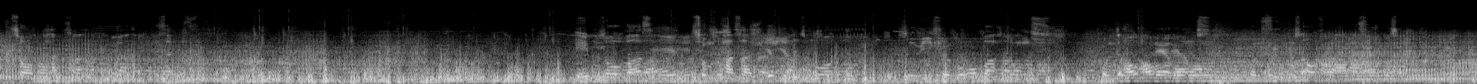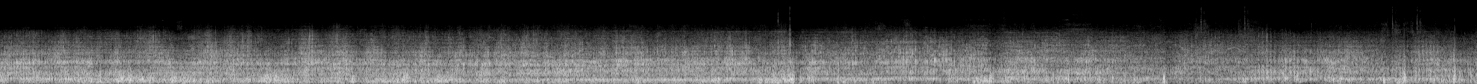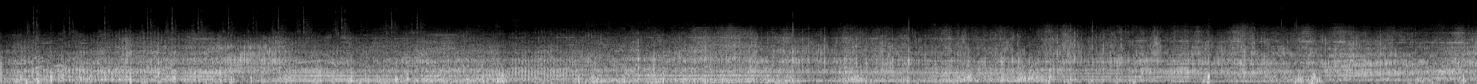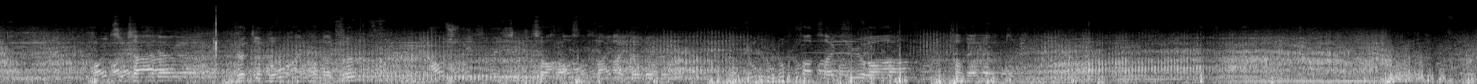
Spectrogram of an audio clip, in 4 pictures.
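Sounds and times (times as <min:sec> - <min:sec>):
helicopter flying overhead: 0:00.0 - 0:59.0.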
